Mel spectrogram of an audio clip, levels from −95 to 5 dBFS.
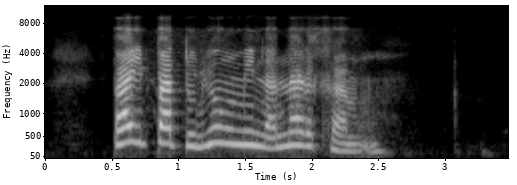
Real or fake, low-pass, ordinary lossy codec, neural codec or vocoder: real; 7.2 kHz; Opus, 16 kbps; none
